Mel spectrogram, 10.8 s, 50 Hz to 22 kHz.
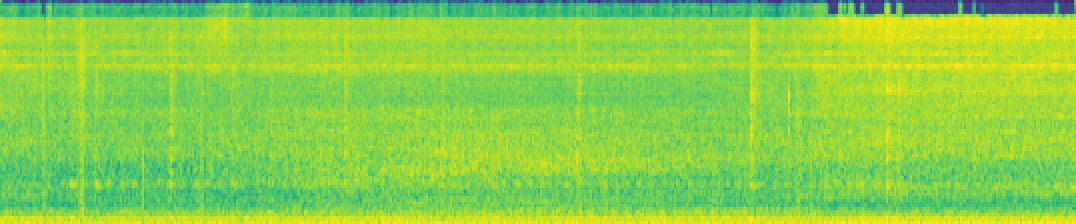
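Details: BMW 330i cold start: low, uneven, lumpy idle, running rough; cause not evident.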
